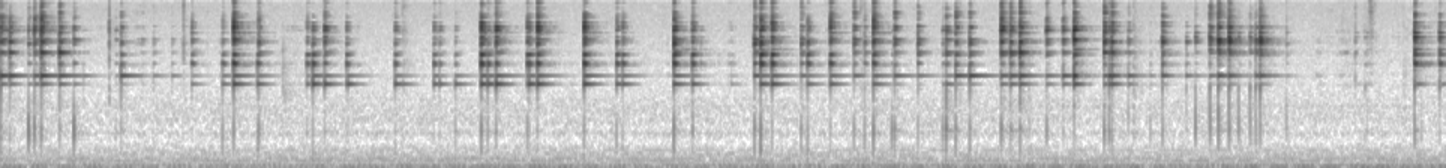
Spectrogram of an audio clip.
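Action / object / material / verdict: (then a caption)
tap / glass divided food container / glass / none. Long acrylic nails tap rapidly on the rim, base and divider of a clear, empty, hollow rectangular glass food container that is held and tilted in both hands. Many short, bright glassy clinks with very brief ringing sound over a steady low hum.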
